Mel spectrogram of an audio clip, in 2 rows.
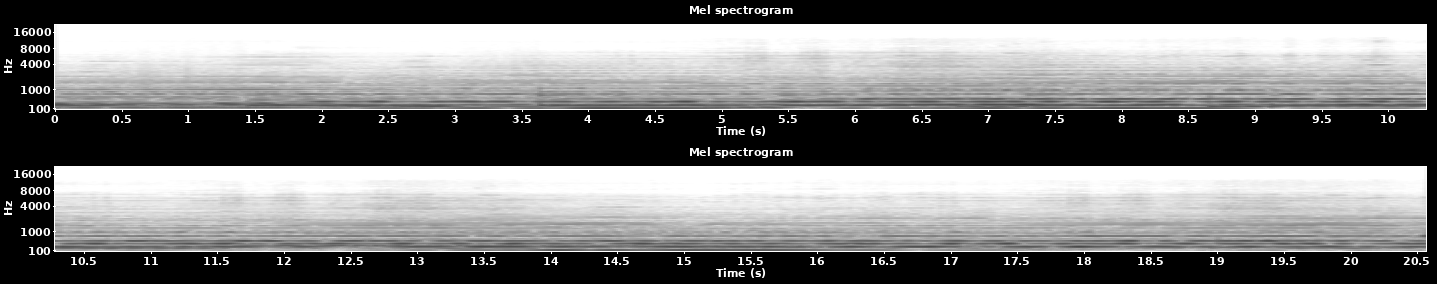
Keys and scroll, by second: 3.5 1, 6.5 ctrl+z, 7.2 Escape, 7.4 3, 9.3 ctrl+z, 12.4 Escape, 16.7 2, 18.4 Delete, 19.2 1.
